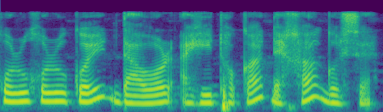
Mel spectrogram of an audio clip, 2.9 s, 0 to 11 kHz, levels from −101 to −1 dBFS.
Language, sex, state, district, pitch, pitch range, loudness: Assamese, female, Assam, Kamrup Metropolitan, 215 Hz, 190-225 Hz, -15 LUFS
